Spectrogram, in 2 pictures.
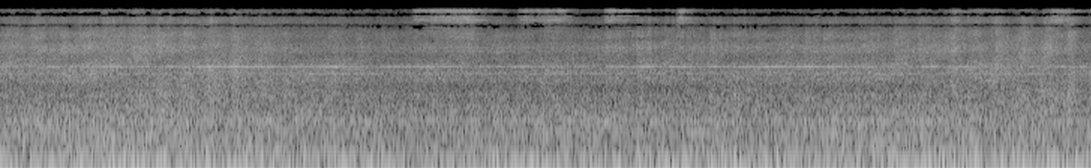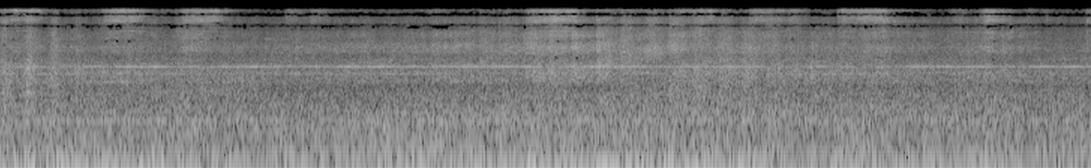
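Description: Hopper cars of a rock train rolling past on the rails: a steady low rumble of wheels and trucks, with scattered clicks and a thin, steady high-pitched tone over the top.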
